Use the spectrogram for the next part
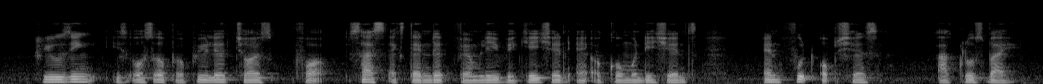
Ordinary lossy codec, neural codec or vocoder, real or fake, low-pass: none; none; real; 7.2 kHz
